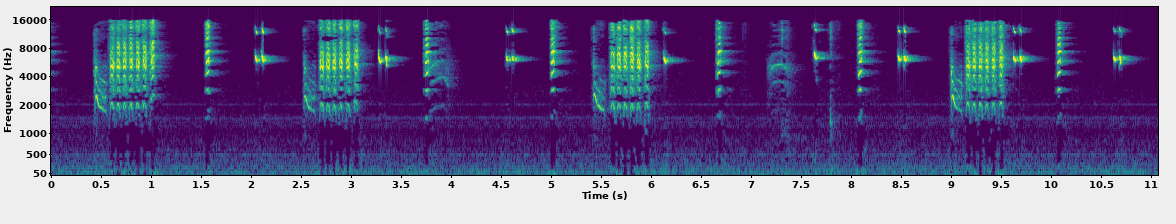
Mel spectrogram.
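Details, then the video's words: Cucak kinoy, a bulbul, in lively song used as training audio and a lure for wild birds: loud raspy bursts about every two to three seconds, each followed by thin whistled upslurred notes and short chips, faint background hum. "Masteran suara burung CUCAK KINOY gacor cocok untuk masteran dan pikat"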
